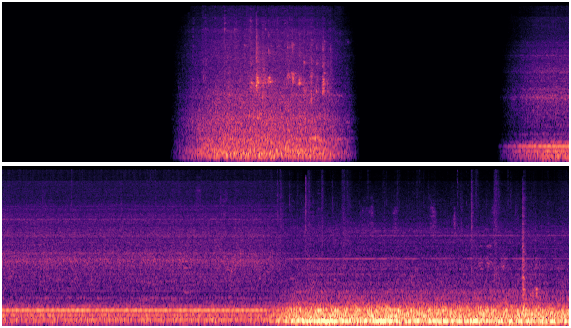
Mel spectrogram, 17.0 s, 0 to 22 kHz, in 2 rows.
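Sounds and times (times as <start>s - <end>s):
jet engines rumbling inside cabin: 2.8s - 5.3s, 7.6s - 17.0s.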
